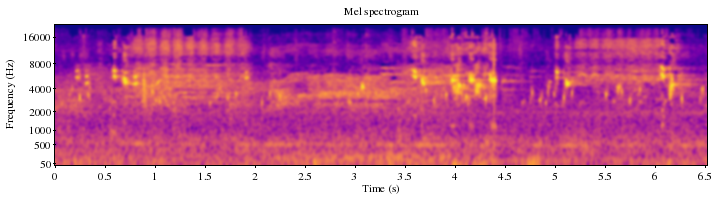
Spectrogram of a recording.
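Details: European goldfinch, a song track for prompting other birds to sing: lively bursts of high, sharp, tinkling twitters and buzzy runs, broken by short silences, with a faint steady low tone behind.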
